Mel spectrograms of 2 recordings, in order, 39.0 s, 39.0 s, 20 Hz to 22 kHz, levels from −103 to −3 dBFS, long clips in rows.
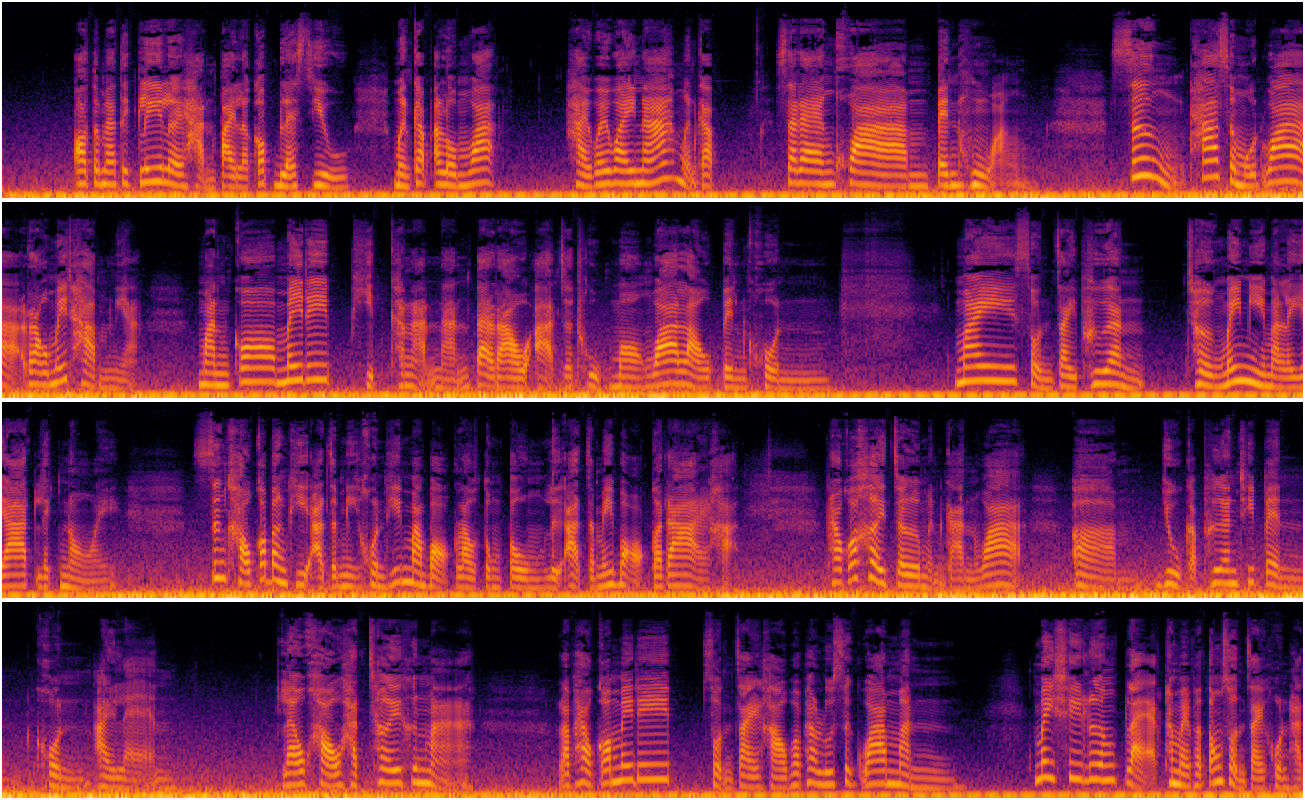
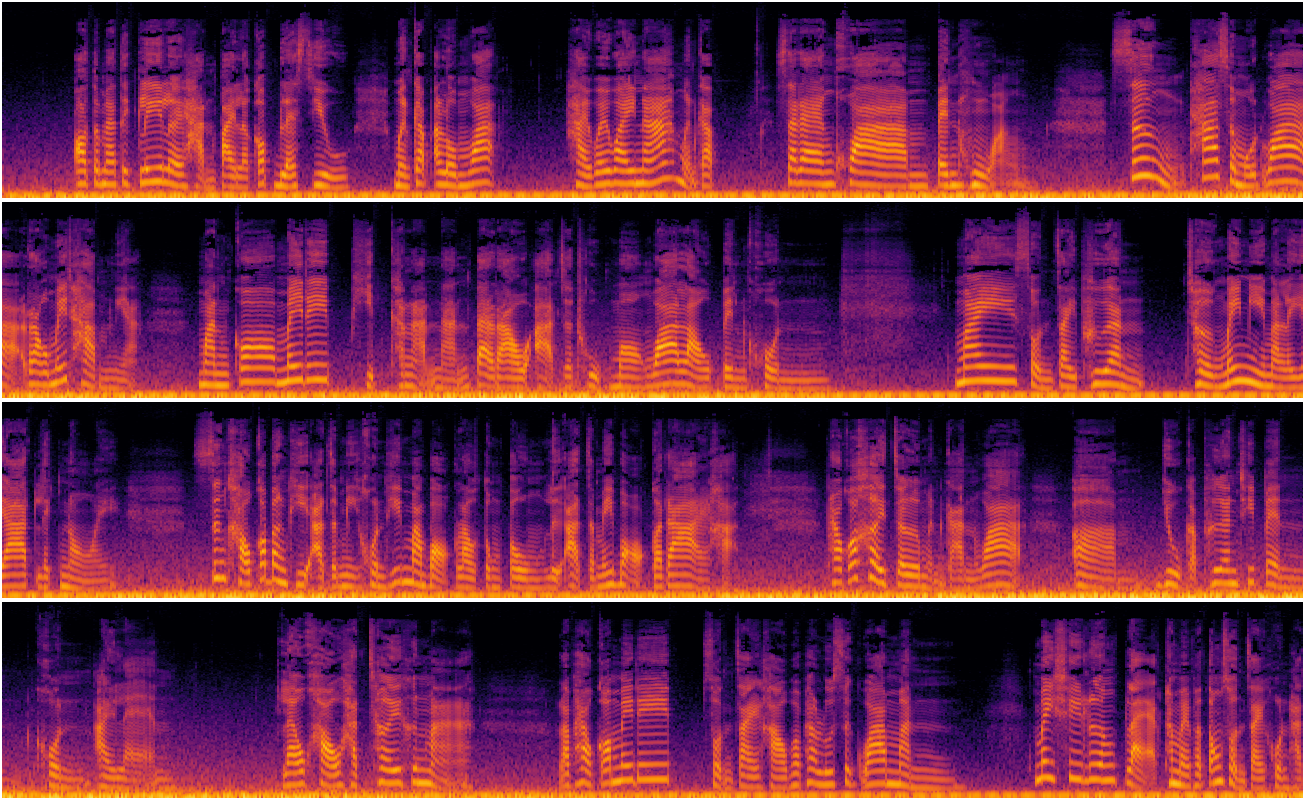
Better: neither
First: low rumble; faint; throughout; 25 dB below the speech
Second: low rumble; faint; throughout; 25 dB below the speech

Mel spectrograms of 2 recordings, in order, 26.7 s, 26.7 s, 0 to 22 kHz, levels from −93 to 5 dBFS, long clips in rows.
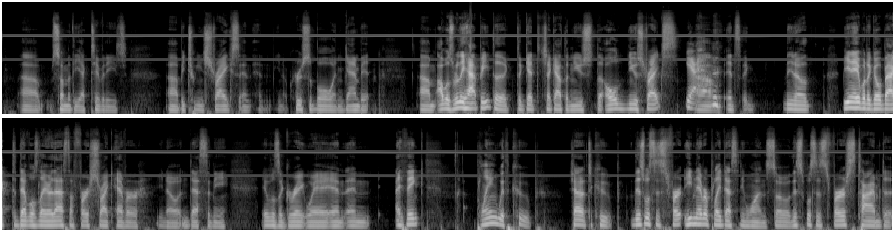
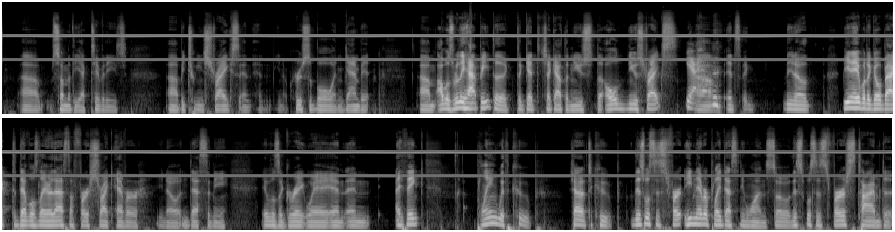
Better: first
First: high-pitched whine; faint; throughout; 7 kHz, 20 dB below the speech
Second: high-pitched whine; loud; throughout; 7 kHz, 7 dB below the speech

